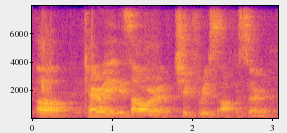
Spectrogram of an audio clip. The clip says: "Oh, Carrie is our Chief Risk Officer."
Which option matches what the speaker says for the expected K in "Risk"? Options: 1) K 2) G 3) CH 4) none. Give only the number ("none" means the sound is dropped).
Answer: 4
